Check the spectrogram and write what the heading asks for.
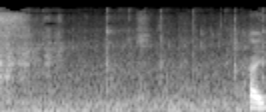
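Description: Mechanical timer knob of an electric countertop oven being turned to set the cooking time, with faint clicks.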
